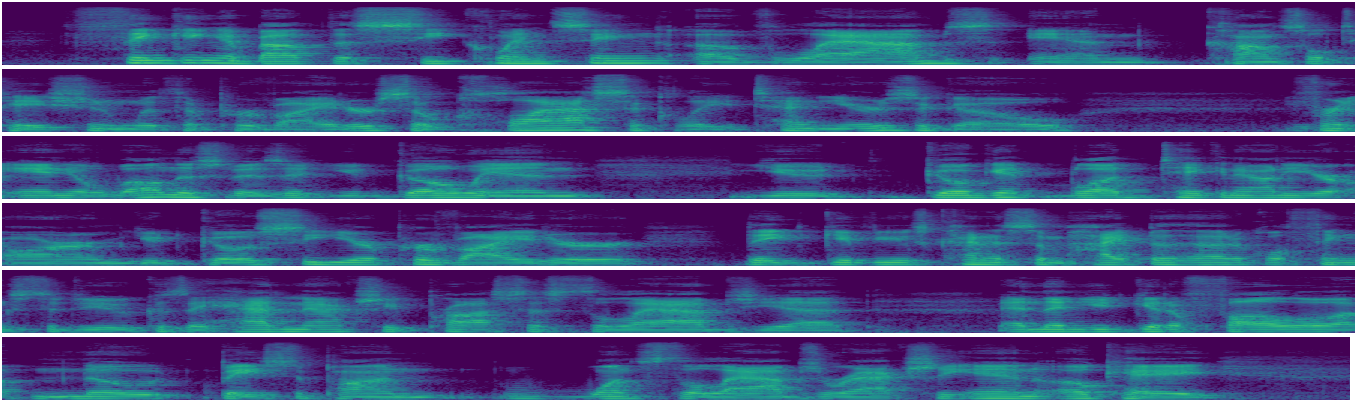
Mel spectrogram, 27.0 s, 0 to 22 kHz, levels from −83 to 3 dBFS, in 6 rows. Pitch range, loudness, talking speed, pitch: 115-130 Hz, -27 LUFS, 160 wpm, 120 Hz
